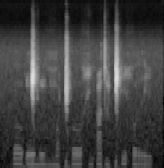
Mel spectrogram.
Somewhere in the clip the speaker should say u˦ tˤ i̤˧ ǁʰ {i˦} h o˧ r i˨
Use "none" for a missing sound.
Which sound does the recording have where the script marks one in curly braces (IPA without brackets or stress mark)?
i˦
